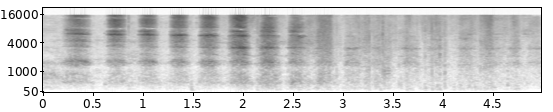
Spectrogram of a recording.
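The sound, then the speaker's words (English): Rhythmic breathing in and out through the nostrils, made of many quick, even, airy puffs in a steady pulse that loosen and fade slightly toward the end. “Breathe in deeply through the nostrils, hold for a moment, and then as you breathe out, empty your lungs of air.”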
